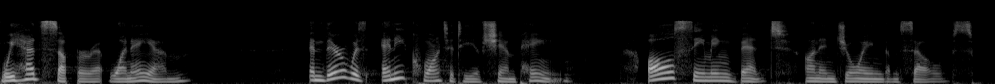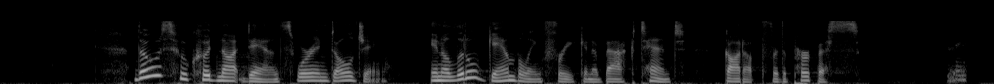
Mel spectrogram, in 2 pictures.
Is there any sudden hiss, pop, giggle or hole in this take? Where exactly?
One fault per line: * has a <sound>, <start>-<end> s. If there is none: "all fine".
* has a laugh, 19.4-19.6 s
